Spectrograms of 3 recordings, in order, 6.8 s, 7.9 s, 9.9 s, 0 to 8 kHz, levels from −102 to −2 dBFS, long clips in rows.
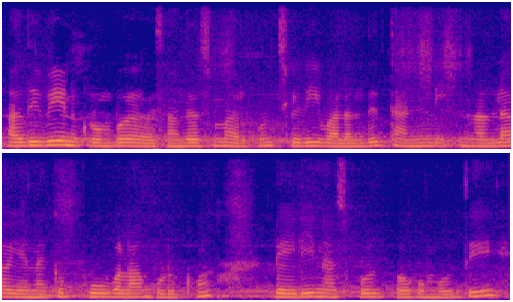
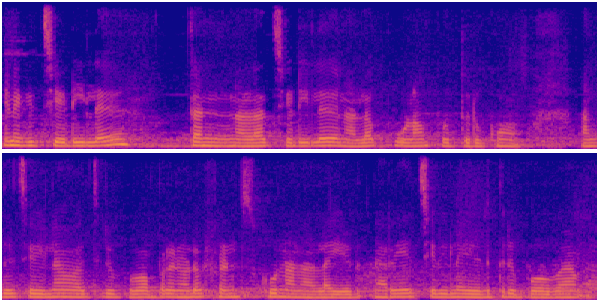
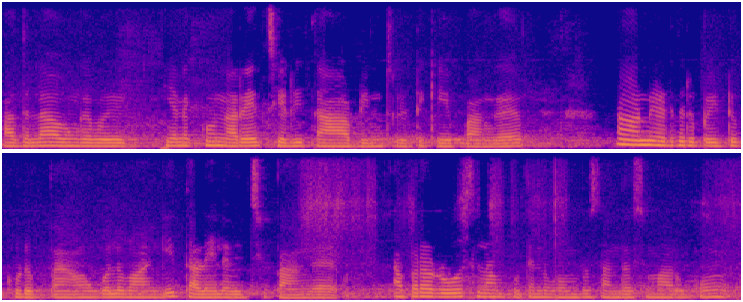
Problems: constant background noise, background conversations at intervals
